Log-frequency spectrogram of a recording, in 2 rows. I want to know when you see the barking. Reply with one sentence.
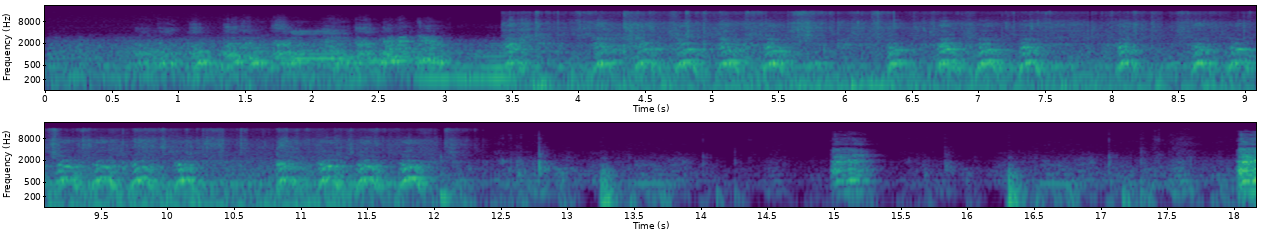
The barking can be heard from 0.6 to 12.2 s.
